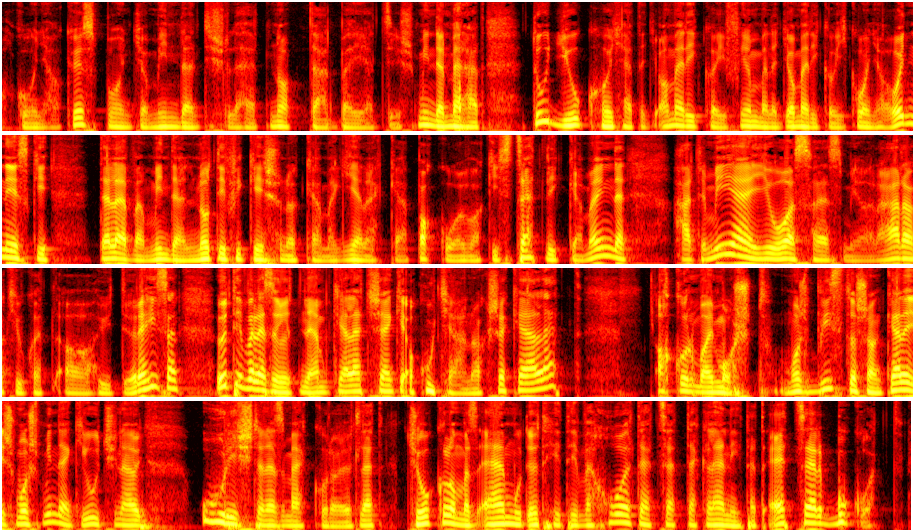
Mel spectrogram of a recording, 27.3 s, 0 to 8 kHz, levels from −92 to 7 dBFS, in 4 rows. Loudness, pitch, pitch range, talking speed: -15 LUFS, 120 Hz, 100-145 Hz, 180 wpm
